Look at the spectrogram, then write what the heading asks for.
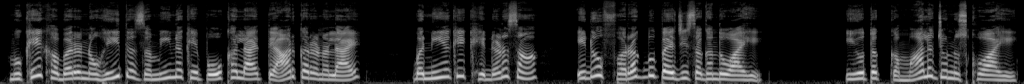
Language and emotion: Sindhi, surprised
